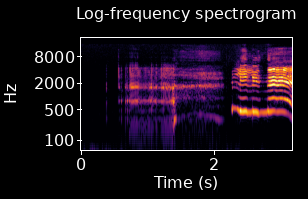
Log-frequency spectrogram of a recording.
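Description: A young woman laughs close to a microphone.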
